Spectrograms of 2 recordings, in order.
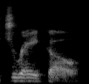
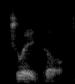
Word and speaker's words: Draco: at 15 past oh long a okay so it is Draco Draco yeah like Ray so Draco interesting there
